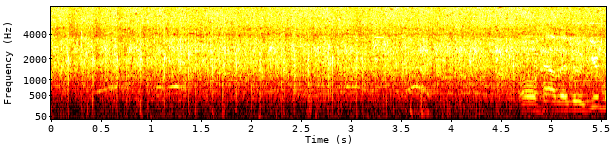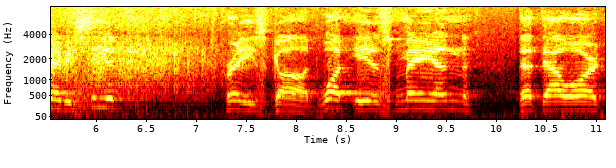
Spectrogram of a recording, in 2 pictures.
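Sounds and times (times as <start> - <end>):
audience clapping hands: 0.0 - 7.5
voices calling out faintly: 2.2 - 6.5
speech: 4.8 - 6.4, 7.3 - 11.0.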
